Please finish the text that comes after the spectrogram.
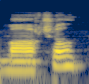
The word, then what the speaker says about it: Martial: I spoke with uh Marshall it's spelled martial without the e on the end but you pronounce it Marshall yeah yeah Andrew came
